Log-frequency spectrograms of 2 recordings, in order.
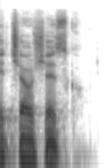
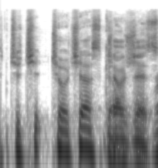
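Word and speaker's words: Ceaușescu: Nicolae Ceausescu. – Okay. Ceausescu.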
